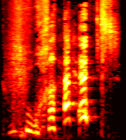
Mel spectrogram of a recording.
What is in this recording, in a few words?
laughing what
